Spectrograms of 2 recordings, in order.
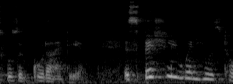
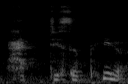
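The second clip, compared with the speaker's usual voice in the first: slow, soft near-whisper; hushed reveal; 11 dB quieter than usual. A narrator's reading. Narrator revealing the jar has vanished, whispered. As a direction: drop to a whisper for the shock.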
